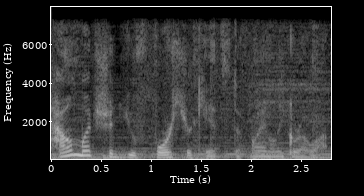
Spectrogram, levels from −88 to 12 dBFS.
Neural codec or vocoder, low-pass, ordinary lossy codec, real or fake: none; 7.2 kHz; AAC, 48 kbps; real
